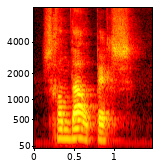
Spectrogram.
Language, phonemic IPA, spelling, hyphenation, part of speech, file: Dutch, /sxɑnˈdaːlˌpɛrs/, schandaalpers, schan‧daal‧pers, noun, Nl-schandaalpers.ogg
- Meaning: yellow press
